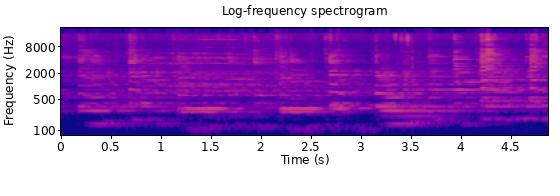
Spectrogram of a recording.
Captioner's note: audience cheers; triumphant music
